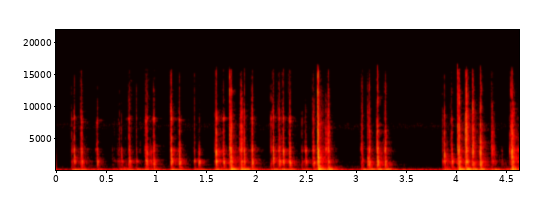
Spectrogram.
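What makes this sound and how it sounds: Fingertips of both hands type rapidly on a small pink Akko X Ducky 3084 mechanical keyboard with Cherry MX Brown switches, plastic keycaps and a plastic case. Dense bursts of short, bright plastic clacks with a low thock under them die away almost instantly, broken by brief pauses. A faint steady high tone runs underneath.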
